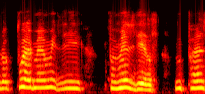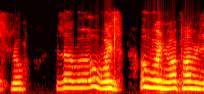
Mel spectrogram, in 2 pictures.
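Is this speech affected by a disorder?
Yes: cerebral palsy; audible speech impairment.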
